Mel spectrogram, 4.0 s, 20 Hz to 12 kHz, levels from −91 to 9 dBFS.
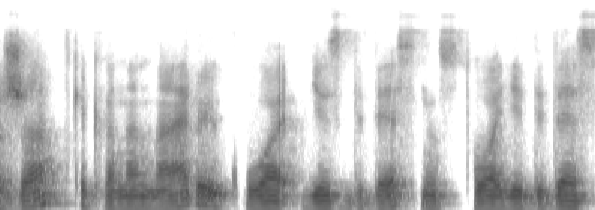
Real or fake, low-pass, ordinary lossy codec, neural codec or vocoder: real; 7.2 kHz; Opus, 32 kbps; none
